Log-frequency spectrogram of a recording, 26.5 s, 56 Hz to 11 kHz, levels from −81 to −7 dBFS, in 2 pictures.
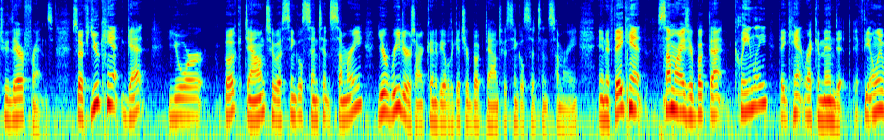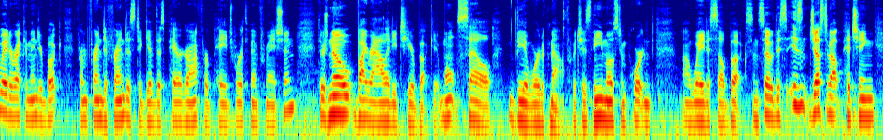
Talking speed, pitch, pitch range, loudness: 220 wpm, 125 Hz, 115-145 Hz, -23 LUFS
